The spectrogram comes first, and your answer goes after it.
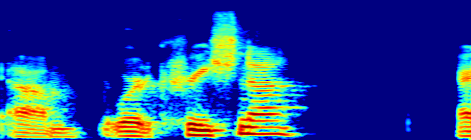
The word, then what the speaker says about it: Krishna: out in good transliteration the word Krishna is K r dot s dot n dot a Krishna Krishna Krishna but we'll say Krishna to make it easier all right so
